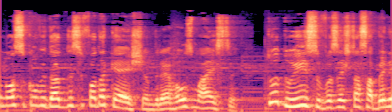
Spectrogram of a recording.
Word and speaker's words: Holzmeister: E pra começar o ano foda, a gente tá aqui com o André Hausmeister. É Hausmeister mesmo que fala, André? Ou é diferente a pronúncia? Cara, é quase isso, é Hausmeister.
